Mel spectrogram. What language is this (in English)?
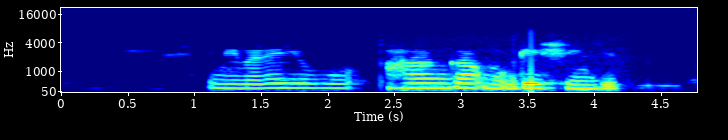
Kinyarwanda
